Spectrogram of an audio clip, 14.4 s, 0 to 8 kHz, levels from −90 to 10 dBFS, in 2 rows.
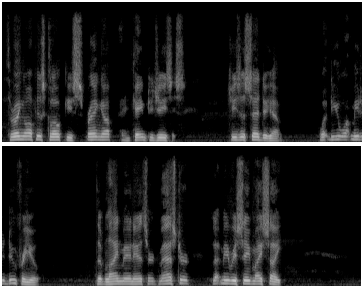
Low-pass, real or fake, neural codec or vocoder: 7.2 kHz; fake; codec, 16 kHz, 2 kbps, X-Codec, WavLM features, trained on Multilingual LibriSpeech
